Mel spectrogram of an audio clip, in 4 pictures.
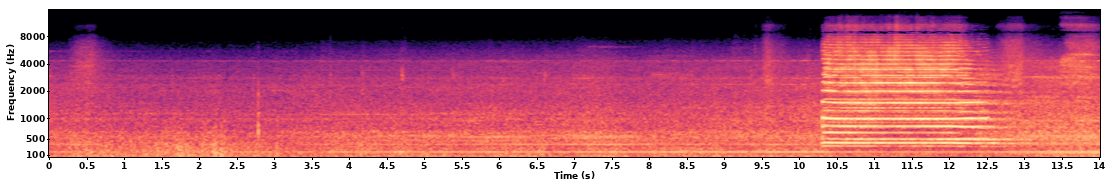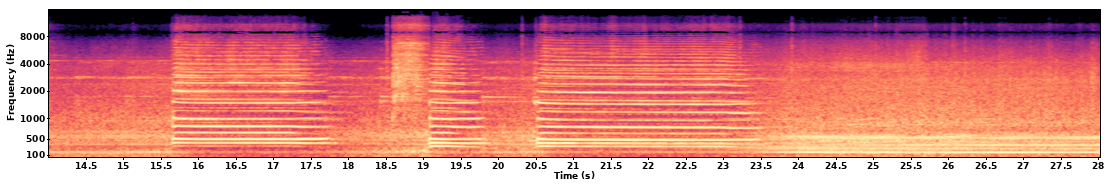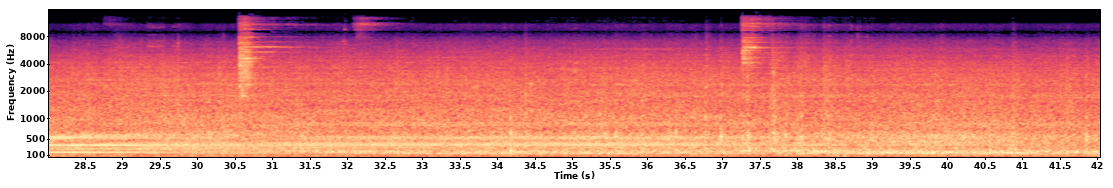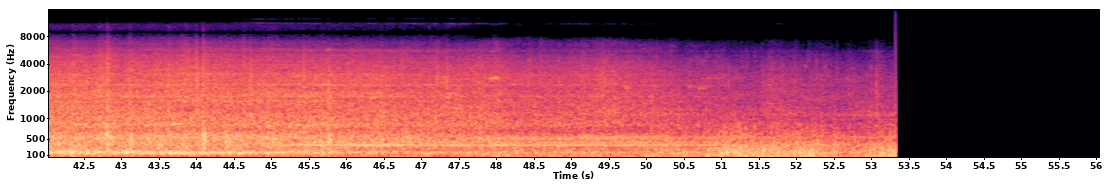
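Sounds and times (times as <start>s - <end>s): locomotive engines droning: 0.0s - 53.3s
train wheels clicking on rail joints: 2.7s - 10.4s, 18.0s - 19.2s, 19.9s - 20.6s, 23.7s - 48.8s
locomotive air horn: 9.6s - 14.1s, 15.6s - 18.0s, 19.0s - 23.9s.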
